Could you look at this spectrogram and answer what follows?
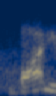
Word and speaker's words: Bawdy: I mean, you can go from instrumental, from harpist, and then you can go up to the body performers that sing some awesome body songs, which is spelled Bawdy.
